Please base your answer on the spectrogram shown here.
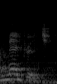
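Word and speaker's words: Medrich: Well, there was a woman there at the same time, Alice, is it Medridge? Yeah, Medridge is how we pronounce her name, who revolutionized the world of chocolate.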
